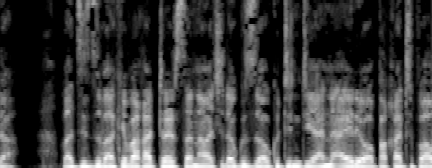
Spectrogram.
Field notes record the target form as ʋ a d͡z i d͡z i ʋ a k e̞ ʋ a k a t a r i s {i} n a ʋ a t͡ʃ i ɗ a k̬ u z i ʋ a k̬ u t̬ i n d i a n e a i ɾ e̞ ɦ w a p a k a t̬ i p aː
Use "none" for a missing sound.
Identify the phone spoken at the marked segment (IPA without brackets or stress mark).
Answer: a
